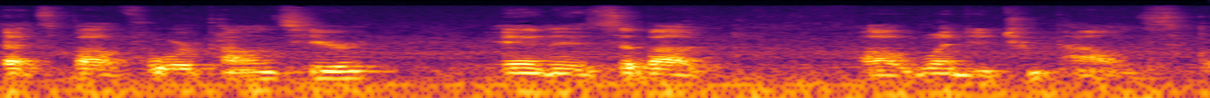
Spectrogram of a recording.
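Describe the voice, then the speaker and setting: A man with an American accent and a fairly low pitch, at a moderate pace, with audible room echo. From Wisconsin. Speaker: chiropractor. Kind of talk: promotional talk to camera. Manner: halting, many fillers.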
